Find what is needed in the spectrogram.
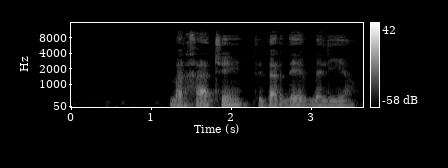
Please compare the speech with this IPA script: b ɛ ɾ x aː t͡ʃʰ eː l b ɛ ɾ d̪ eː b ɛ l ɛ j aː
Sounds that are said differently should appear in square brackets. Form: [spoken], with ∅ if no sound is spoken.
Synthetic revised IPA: b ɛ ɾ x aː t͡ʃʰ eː l b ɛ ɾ d̪ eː b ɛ l [i] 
